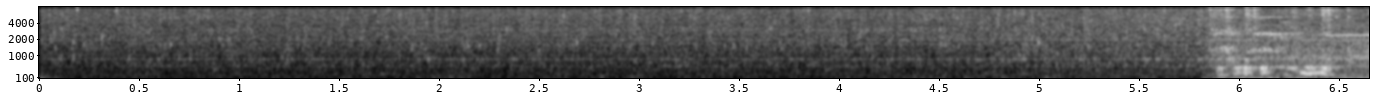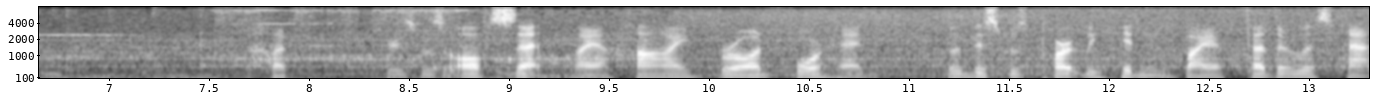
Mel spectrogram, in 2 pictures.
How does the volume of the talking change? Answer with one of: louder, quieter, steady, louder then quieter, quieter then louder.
steady.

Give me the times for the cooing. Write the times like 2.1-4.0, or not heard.
5.8-11.8.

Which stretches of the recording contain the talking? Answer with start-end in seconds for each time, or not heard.
7.7-13.2.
